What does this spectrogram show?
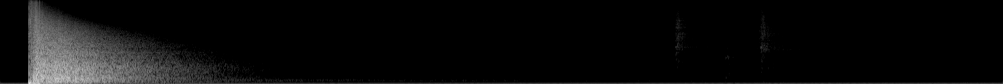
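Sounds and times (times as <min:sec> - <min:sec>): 
cannon fire: 0:00.3 - 0:02.0
explosions: 0:00.3 - 0:02.0
gunfire: 0:00.3 - 0:02.0
pistol shots: 0:00.3 - 0:02.0.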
